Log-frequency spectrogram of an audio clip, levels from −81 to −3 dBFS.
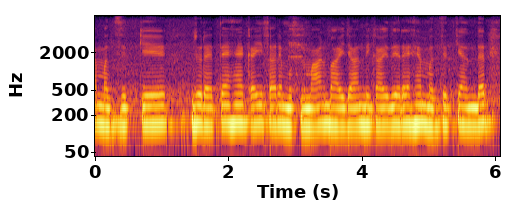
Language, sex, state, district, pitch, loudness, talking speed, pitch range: Hindi, male, Uttar Pradesh, Lalitpur, 140 Hz, -13 LUFS, 160 wpm, 135-140 Hz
